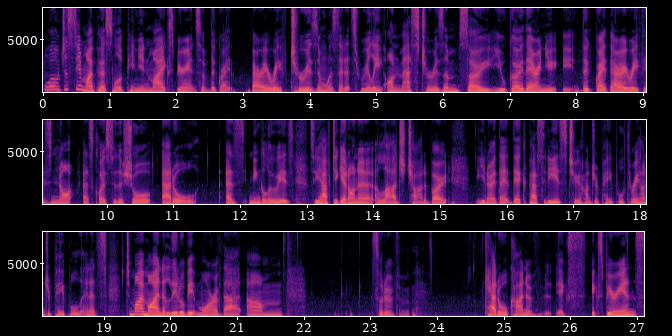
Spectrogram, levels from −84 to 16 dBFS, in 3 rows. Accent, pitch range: Australian, 160-185 Hz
